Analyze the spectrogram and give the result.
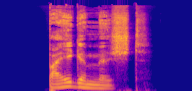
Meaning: past participle of beimischen - admixed
- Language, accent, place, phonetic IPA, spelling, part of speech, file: German, Germany, Berlin, [ˈbaɪ̯ɡəˌmɪʃt], beigemischt, verb, De-beigemischt.ogg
